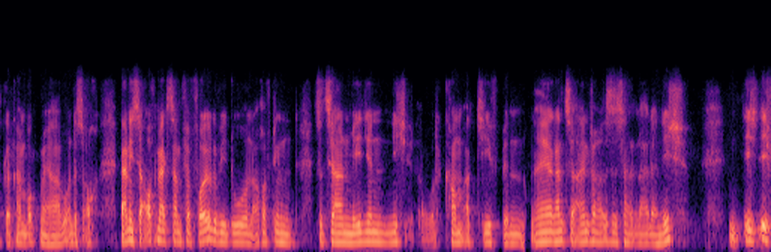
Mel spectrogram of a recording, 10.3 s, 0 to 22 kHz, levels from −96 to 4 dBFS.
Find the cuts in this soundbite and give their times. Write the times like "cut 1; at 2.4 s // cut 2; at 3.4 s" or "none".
cut 1; at 7.0 s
